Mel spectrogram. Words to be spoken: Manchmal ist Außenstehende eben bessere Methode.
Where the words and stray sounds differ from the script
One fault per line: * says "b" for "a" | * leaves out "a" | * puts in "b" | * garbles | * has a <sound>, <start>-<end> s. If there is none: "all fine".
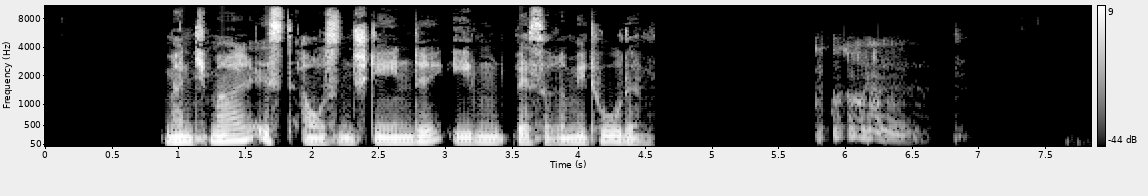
* has a throat clearing, 5.8-6.7 s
